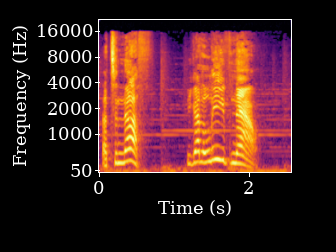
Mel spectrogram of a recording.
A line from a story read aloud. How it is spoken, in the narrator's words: one of them called out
